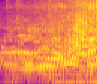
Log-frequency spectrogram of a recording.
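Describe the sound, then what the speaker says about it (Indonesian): An old, worn-out motorbike engine running while riding, a loud, close, steady droning rumble with no voices. "kami menggunakan motor butut ya teman-teman"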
